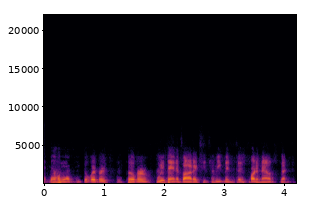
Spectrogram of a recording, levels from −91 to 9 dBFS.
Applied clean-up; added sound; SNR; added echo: neural mask model DeepFilterNet 3.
